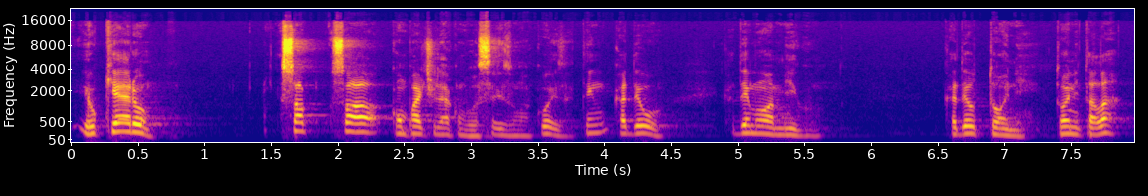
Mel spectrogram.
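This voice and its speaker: A man's voice: sits high, lively intonation, moderate pace, pauses often, darkish tone. A man preaching a sermon as pastor, talking to his congregation in a conversational way. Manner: conversational, talks to the congregation directly. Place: church hall in Brussels.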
